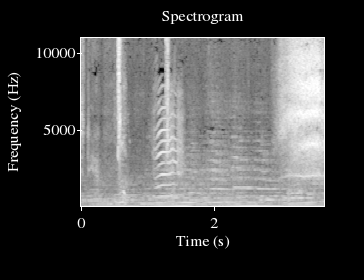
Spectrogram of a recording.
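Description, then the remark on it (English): Several owls perched on a car roof rack outside a house, in a scene from Harry Potter, hoot in low, drawn-out calls that overlap one another, with a brief rush of hissing noise near the end. “She stares at the owls perched on the car roof rack.”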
